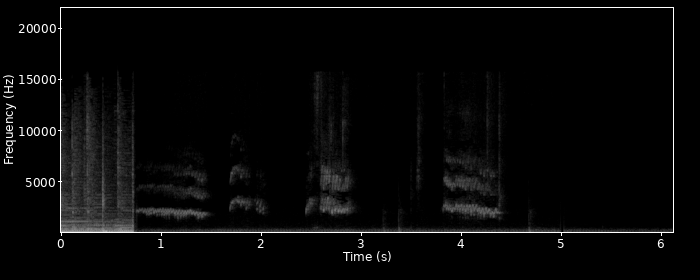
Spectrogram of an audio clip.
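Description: Background music stops suddenly about a second in; then a young magpie gives four short, raspy begging calls over about three seconds, followed by a few faint clicks over a low steady hum.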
